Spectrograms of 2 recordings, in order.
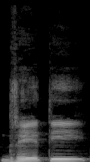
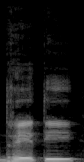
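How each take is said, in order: The two takes are said the same way.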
